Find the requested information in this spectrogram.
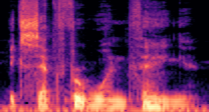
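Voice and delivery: ordinary delivery, nothing marked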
